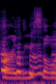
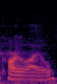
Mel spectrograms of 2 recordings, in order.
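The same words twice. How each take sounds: First: Carlisle as "car-LEE-sul"; misread pronunciation. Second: Carlisle as "car-LYLE", silent s; correct pronunciation. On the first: Host summing up her misreading, misread pronunciation. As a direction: say Carlisle with the s sounded, three syllables. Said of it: "I read it as". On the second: Host summing up the real name, correct pronunciation. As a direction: say Carlisle to rhyme with "mile". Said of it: "I didn't read his name as". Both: Shown as a demonstration.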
